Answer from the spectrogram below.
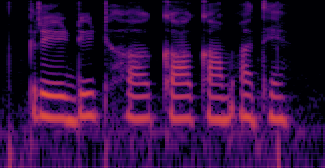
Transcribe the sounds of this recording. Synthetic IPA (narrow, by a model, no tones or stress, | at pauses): kɾeːɖiʈhakakamat̪ʰe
